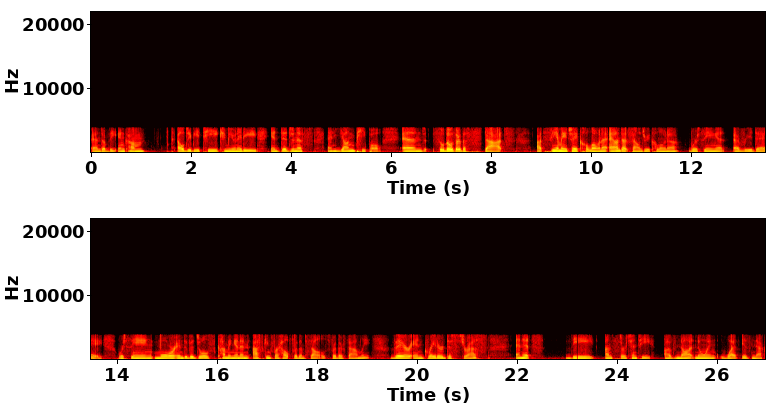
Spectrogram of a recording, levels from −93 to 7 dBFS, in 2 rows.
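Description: Speech over a G.726 ADPCM link at 32 kbit/s, band-limited below 4 kHz. At 23.2 s there is packet loss on an ADPCM call. A hard-edged silent gap of about 20 ms cuts the speech, which fits a single lost packet. The decoder's adaptive predictor and step size lose track of the sender's. So the speech resumes with brief, slight distortion. It recovers by about 23.23 s.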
